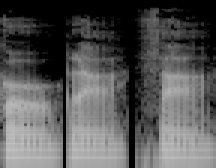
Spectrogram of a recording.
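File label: "koratha", concatenated syllables; Affixing experiment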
